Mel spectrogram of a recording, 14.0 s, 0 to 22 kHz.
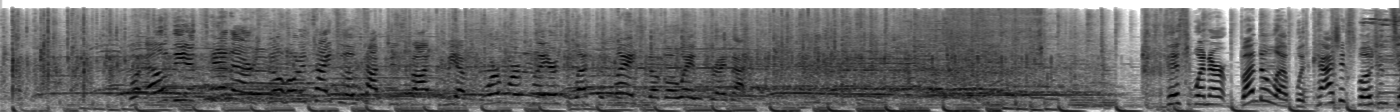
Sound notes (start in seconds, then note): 0.1 applause and cheering; 8.3 applause and cheering cont; 9.3 tickets shuffling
